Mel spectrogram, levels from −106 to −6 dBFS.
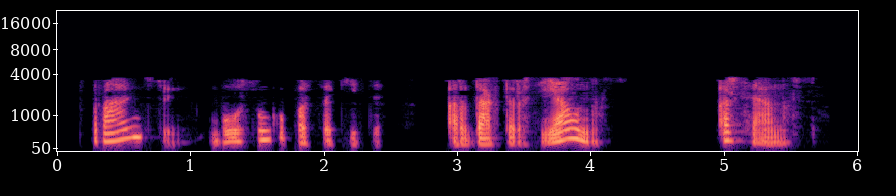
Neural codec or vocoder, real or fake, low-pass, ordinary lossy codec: none; real; 3.6 kHz; MP3, 32 kbps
